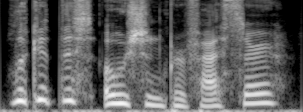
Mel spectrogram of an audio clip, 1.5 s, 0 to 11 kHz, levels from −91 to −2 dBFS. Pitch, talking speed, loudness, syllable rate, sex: 255 Hz, 200 wpm, -16 LUFS, 6.3 syllables/s, female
